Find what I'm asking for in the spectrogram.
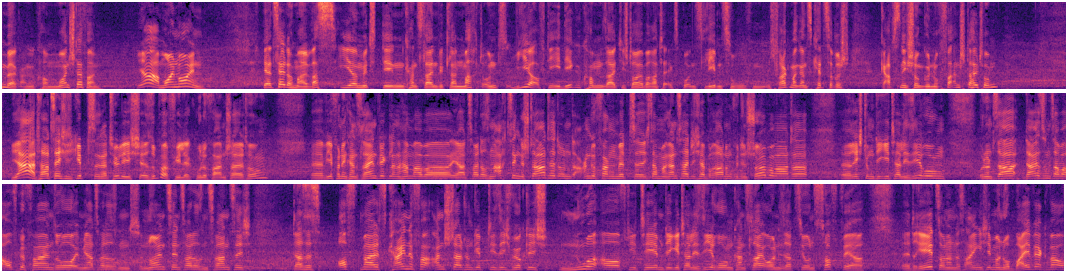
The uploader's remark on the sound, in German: Live von der StB EXPO in Köln. Heute machen wir gemeinsam mit Euch mal einen kleinen Ausflug nach Köln und schauen uns auf der StB EXPO um.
